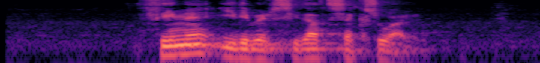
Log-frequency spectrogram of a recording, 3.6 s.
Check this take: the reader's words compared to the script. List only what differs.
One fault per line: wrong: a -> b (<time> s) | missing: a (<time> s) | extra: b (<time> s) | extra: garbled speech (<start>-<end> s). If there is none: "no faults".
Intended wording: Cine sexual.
extra: y diversidad (1.4 s)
